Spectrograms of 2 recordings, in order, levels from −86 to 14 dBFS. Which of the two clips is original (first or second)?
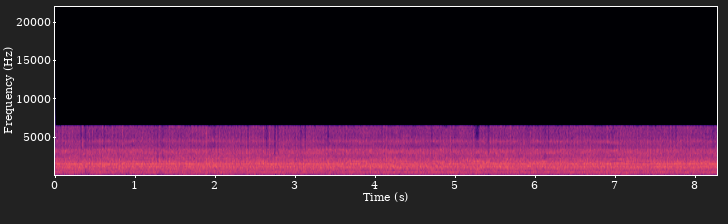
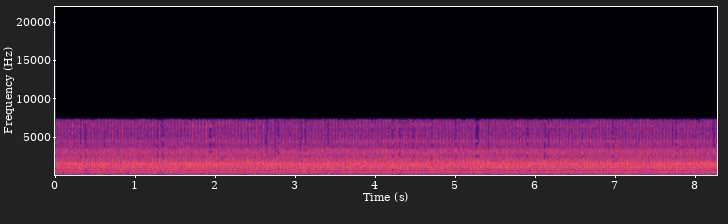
second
